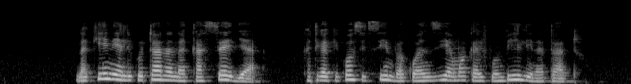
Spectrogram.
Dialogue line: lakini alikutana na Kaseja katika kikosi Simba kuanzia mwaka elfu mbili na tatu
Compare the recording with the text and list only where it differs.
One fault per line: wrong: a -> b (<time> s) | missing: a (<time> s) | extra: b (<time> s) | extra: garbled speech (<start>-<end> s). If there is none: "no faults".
no faults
